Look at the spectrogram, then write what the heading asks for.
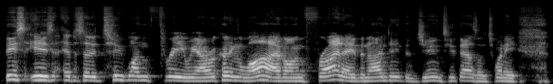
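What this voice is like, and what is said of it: Australian accent. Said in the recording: “in Australian accents”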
